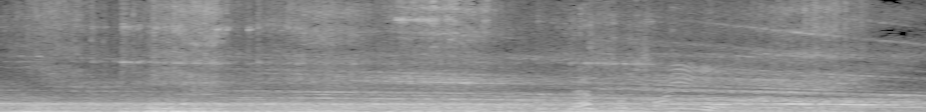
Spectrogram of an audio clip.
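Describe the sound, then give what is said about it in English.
Train passing with a steady rumble and a high, sustained squeal of wheels on rails throughout, swelling slightly toward the middle. “And there goes my train.”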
